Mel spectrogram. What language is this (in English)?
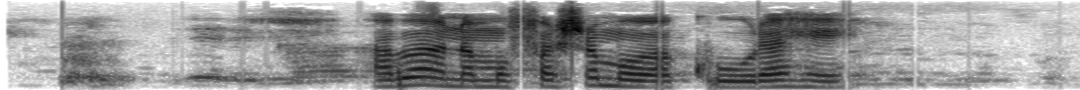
Kinyarwanda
